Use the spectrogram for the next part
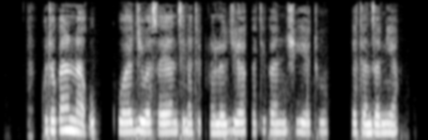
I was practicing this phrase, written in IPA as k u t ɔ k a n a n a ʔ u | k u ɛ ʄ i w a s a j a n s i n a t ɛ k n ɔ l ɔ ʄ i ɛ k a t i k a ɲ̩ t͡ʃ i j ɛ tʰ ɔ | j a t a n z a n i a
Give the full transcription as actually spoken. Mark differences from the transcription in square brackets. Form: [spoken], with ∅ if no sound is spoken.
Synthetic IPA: k u t ɔ k a n a n a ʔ u | k u [a] ʄ i w a s a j a n s i n a t ɛ k n ɔ l ɔ ʄ i [a] k a t i k a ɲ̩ t͡ʃ i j ɛ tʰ [u] | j a t a n z a n i a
